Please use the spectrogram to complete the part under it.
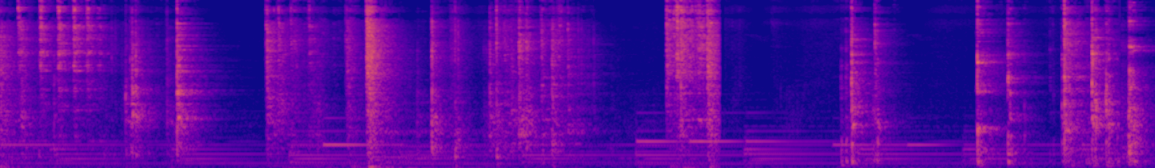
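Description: Washed kitchen utensils such as forks, spoons and spatulas clink and ring as they are set back into cabinets, with repeated close metallic and glassy clatters in irregular clusters and short pauses between them.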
